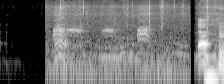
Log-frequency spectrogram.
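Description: A bird calling outdoors, three or four short calls, starting about a second in after a near-silent opening.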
